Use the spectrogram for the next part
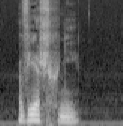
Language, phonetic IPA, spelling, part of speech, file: Polish, [ˈvʲjɛʃxʲɲi], wierzchni, adjective, Pl-wierzchni.ogg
